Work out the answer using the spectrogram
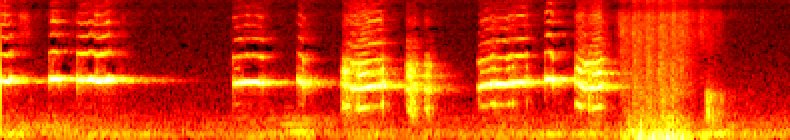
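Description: A cockatiel gives clear whistled notes, some steady and some wavering, in short phrases.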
